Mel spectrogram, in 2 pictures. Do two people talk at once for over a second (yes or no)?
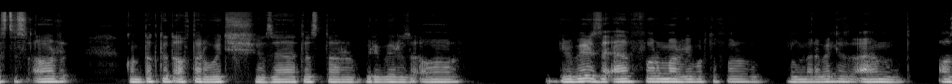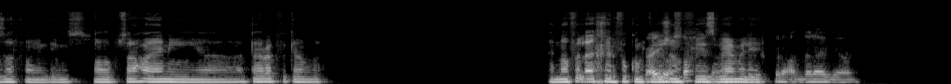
yes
